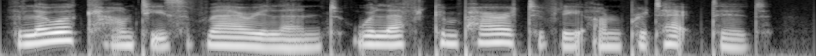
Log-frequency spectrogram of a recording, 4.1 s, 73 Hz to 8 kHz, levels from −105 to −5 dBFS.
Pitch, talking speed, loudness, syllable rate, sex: 190 Hz, 130 wpm, -21 LUFS, 5.8 syllables/s, female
